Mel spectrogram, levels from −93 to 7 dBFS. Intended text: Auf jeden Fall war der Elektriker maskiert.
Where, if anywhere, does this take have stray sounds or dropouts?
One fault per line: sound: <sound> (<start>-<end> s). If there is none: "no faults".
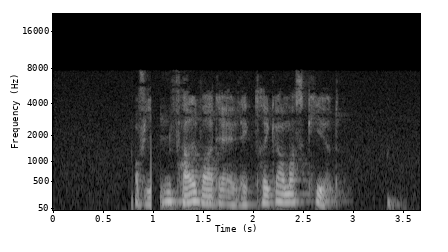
sound: dropout (1.0-1.1 s)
